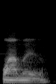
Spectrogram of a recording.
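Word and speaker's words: Wamuu: it would be pronounced Whamu.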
